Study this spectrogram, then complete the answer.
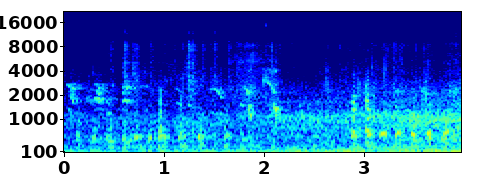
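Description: Chickens, including small fluffy bantams, cluck and chatter steadily on a farm, with several birds calling over one another at close range and a quick run of repeated clucks toward the end.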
